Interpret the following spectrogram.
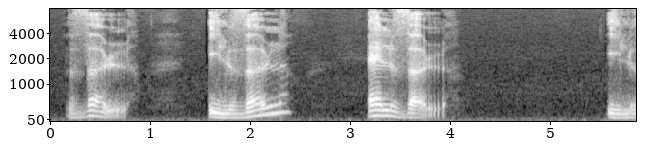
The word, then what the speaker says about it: veulent: And the last one, here, EU, and then E-N-T, classic ending, but then you don't pronounce it, so you get veulent, veulent.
